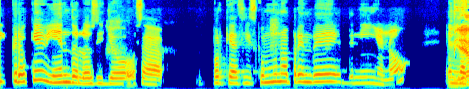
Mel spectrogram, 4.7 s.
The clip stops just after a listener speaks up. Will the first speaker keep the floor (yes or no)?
no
